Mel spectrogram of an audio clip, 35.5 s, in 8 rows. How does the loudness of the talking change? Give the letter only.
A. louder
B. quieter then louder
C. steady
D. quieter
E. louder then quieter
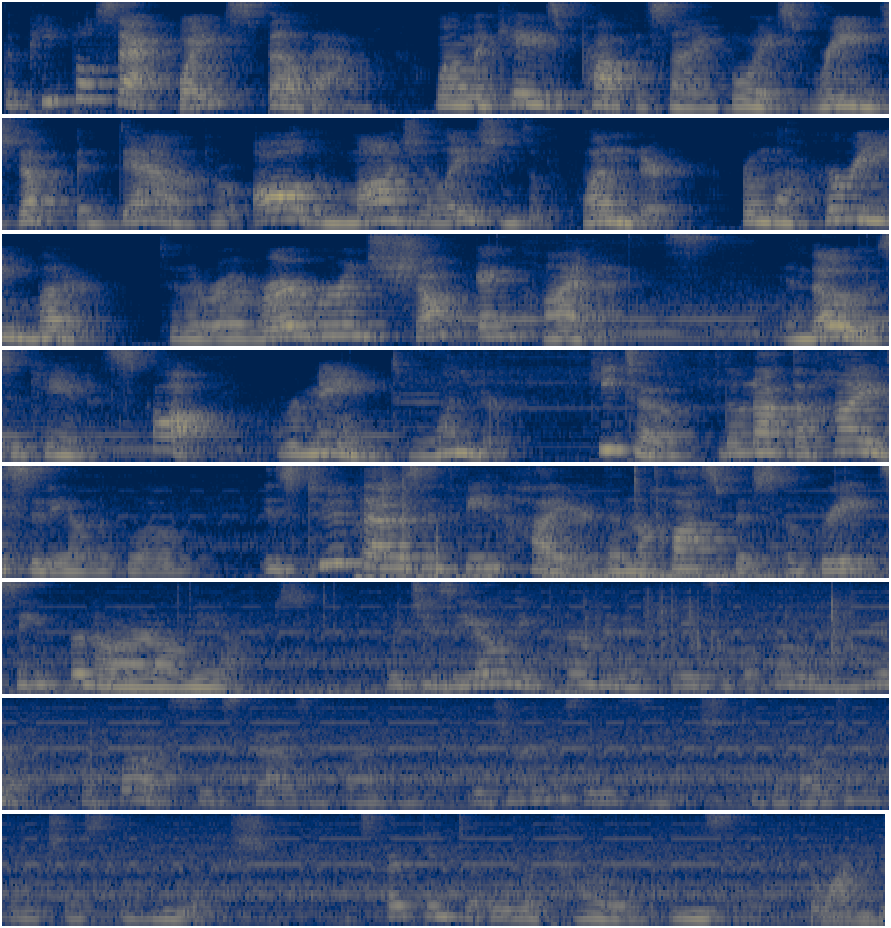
D.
